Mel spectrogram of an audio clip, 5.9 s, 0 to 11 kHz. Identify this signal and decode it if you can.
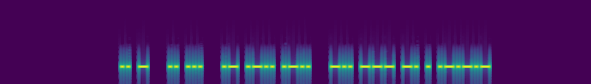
Morse code, heard as a keyed tone, about 40 wpm, 700 Hz. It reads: IT IS ALL DONE.
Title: Sentences from Top 500 Words 40wpm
